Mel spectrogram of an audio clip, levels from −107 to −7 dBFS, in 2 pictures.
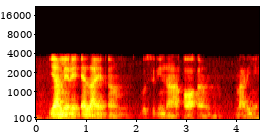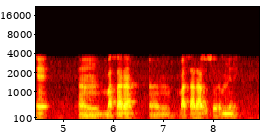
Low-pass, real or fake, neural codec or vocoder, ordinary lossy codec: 3.6 kHz; real; none; Opus, 24 kbps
